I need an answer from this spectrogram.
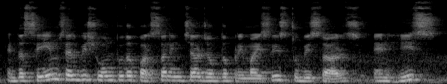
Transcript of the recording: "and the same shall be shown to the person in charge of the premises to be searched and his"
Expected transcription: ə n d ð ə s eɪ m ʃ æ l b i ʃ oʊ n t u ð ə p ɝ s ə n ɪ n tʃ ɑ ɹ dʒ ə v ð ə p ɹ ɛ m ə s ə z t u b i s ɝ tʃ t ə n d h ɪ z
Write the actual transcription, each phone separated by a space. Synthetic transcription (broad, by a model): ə n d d ə s eɪ m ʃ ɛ l b i ʃ oʊ n t u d ə p ɝ s ə n ɪ n tʃ ɑ ɹ dʒ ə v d ə p ɹ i m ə s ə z t u b i s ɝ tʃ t ə n d h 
